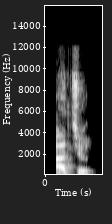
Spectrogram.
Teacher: Ajron azima. Jim sukun bacaan kolkolah, dibaca memantul, ditampakkan pantulannya.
